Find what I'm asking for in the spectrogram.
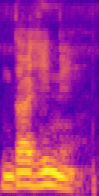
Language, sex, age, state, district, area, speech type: Nepali, male, 45-60, West Bengal, Kalimpong, rural, read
